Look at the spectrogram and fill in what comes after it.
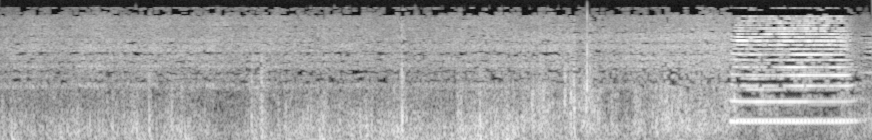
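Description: Passenger train running along the track, heard from an open carriage window: a steady rumble and clatter of wheels on rail. About five and a half seconds in, a train horn sounds one steady blast of about a second.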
